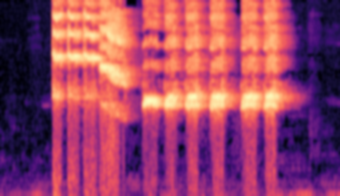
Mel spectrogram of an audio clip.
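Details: An orange-headed thrush gives four quick, loud chattering notes, then five longer, high, piercing whistles about a third of a second apart; used as a lure to prompt singing; recording slightly harsh.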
